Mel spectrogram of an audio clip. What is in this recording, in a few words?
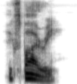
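"expiry", Australian English; pronunciations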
